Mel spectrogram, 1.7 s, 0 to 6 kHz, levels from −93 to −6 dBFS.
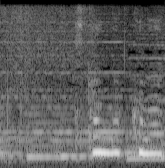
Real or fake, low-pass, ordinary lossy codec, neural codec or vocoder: real; 5.4 kHz; none; none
